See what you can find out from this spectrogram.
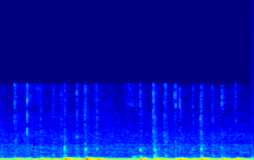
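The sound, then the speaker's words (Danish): Rapid typing of an email address and password on a computer keyboard: many quick, irregular keystrokes clattering alone in a steady stream, with one brief pause partway through. “Skriv din mailadresse og dit password.”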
